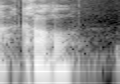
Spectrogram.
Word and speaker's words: Cathal: Is that the C-A-T-H-A-L? – Yeah, Cahill. How you pronounce it? – I thought it was Cathal. – Nah, Cahill.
